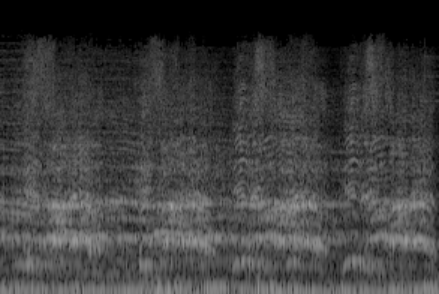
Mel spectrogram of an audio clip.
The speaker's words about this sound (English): I really enjoyed the final scene where Rahab and the soldiers, and everybody is looking up at the sky and shouting and chanting Israel.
